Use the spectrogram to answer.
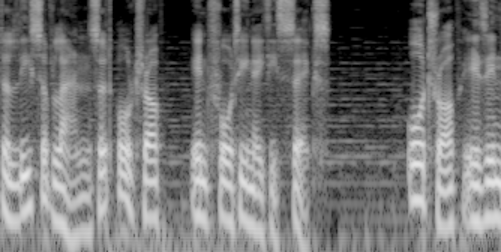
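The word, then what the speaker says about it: Althorp: lease of lands at Ultrop in 1486. Orrop is in Northamptonshire in the English East Midlands. The pronunciation Ultrop is the preferred one of the Spencer family although is an alternative more common pronunciation.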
